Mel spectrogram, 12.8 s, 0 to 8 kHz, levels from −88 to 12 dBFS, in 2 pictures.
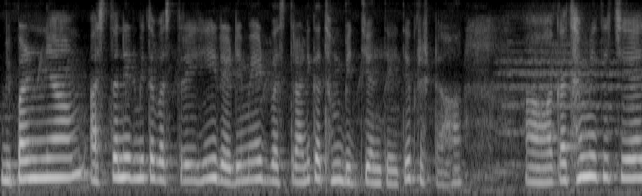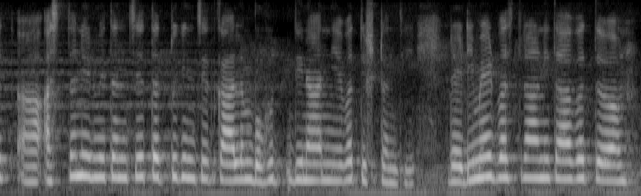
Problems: none marked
